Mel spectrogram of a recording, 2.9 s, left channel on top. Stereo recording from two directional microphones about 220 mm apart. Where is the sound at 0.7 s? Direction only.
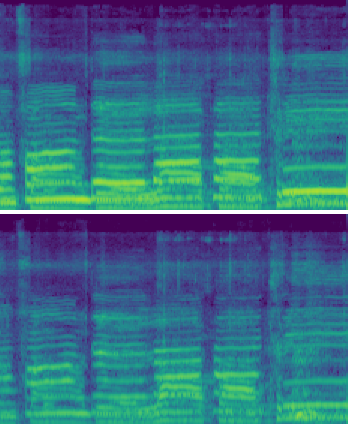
40° left (ahead or behind).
